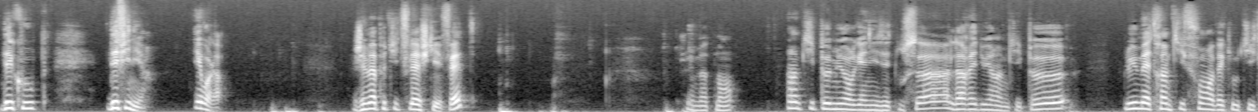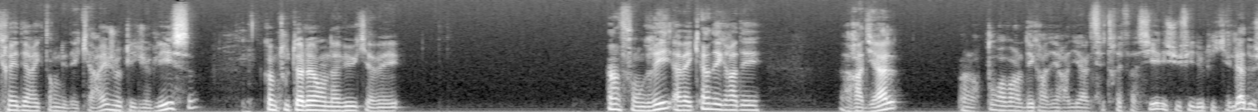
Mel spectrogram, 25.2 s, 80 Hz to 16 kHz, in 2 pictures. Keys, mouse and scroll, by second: 1.1 click, 2.0 click, 2.7 KP_Subtract, 2.9 click, 4.1 click, 5.0 Delete, 5.4 KP_Subtract, 6.7 KP_Add, 7.7 click, 8.9-9.9 ctrl+drag, 10.0 ctrl+click, 12.6 click, 13.6-15.1 ctrl+drag, 17.0 click, 22.6 click, 24.8 click.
